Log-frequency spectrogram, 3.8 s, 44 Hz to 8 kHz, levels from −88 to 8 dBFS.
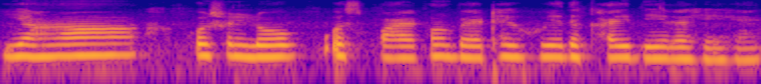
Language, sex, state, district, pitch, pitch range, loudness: Hindi, female, Uttar Pradesh, Lalitpur, 240 Hz, 230-250 Hz, -16 LUFS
